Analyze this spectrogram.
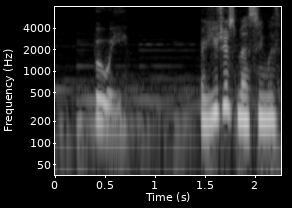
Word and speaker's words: Bowie: It's actually pronounced Buoie. What? No, it's like the last name like David Bowie. Different last name. Buoy.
